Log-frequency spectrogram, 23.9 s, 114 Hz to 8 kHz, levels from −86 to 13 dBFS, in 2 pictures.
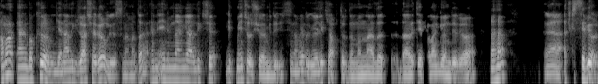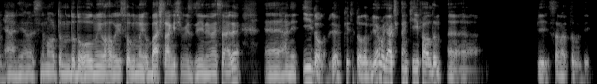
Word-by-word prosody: ama, 185 +7 +3
yani, 140 0 +1
bakıyorum, 140 -5 +4
genelde 115 +3 0
güzel 125 +2 +2
şeyler 125 0 +1
oluyor 85 - +1
sinemada. 85 -1 -5
Hani, 130 +1 -4
elimden 130 0 -2
geldikçe 130 +4 -2 0.2
gitmeye 130 +3 -3
çalışıyorum. 90 -9 0
Bir 90 - -3
de 95 - -1
ü - - -8
sinemaya 110 +3 -4
da - - -1
üyelik 115 +3 0
yaptırdım. 85 -6 -2
Onlar 90 0 +1
da, - - +2
ııı, 90 - -5
davetiye 90 +3 +1
falan 100 +1 0
gönderiyor. 85 -3 +2 0.3
Ha 125 +1 +1
ha. 145 - +3 0.8
Eee, 95 - -3 0.3
açıkçası - - -2
seviyorum, 150 +2 +7
yani, 90 -4 -6
ııı, 90 -1 -7
sinema 100 +2 -5
ortamında 95 0 -2
da 95 - +3
olmayı, 95 +2 +3
o 95 - +1
havayı 95 -1 0
solumayı, 95 -2 0
o 95 - -1
başlangıç 100 0 +3
müziğini 95 +1 -3
vs. - - -8
Eee, 90 -5 -3
hani, 95 -1 -3
iyi 130 -1 +2
de - - +4
olabiliyor, 155 +3 -2
kötü 345 - -8
de - - +2
olabiliyor 85 - +2
ama 165 -2 +4
gerçekten 120 -1 +2
keyif 120 +1 -3
aldığım, 110 -1 +3
eee, 85 -2 -4 1.6
bir 335 0 -3
sanat - - -7
dalı 335 -4 -9
diyeyim. 345 0 -13
100 Hz, 155 wpm, -24 LUFS, 90-130 Hz, 1.6 s, seviyorum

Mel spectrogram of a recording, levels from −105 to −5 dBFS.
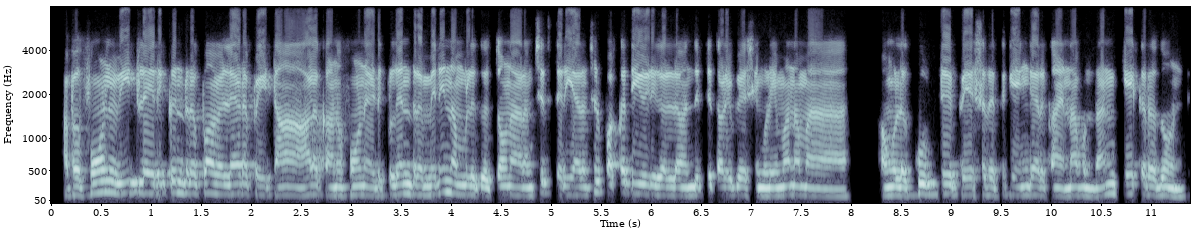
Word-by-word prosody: அப்போ 130 - +1
ஃபோன் 165 +3 +2
வீட்ல 160 0 +2
இருக்குன்றப்போ 155 0 -1
விளையாட 145 +1 +2
போயிட்டா. 125 -1 0 0.2
ஆள - - +1
கானோ. 125 0 -1
ஃபோன 130 0 -1
எடுக்கலன்ற 140 +4 0
மேரி 135 +6 +2
நம்மளுக்கு 135 -3 0
தோண 135 0 +1
ஆரம்பிச்சு, 120 0 0
தெரிய 130 0 +2
ஆரம்பிச்சு, 125 +7 -2
பக்கத்து 165 -1 0
வீட்டுகள்ல 130 -3 +2
வந்துட்டு 130 +3 -2
தொலைபேசி 125 0 -1
மூலியமா 120 +2 +1
நம்ம 125 -2 0 0.7
அவங்கள 125 0 +1
கூப்பிட்டு 150 0 0 0.2
பேசுறதுக்கு 130 0 0
"எங்க 130 +1 +1
இருக்கா? 120 -1 -1
என்ன 125 - 0
பண்ணுறான்னு" 120 +6 -1
கேட்கறது 130 -3 0
உண்டு. 110 +1 -6
130 Hz, 165 wpm, -24 LUFS, 125-150 Hz, 0.7 s, ஃபோன்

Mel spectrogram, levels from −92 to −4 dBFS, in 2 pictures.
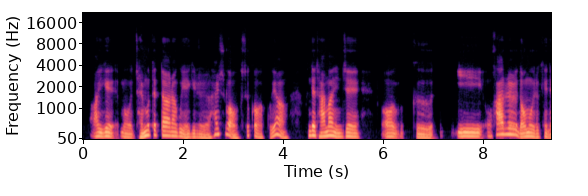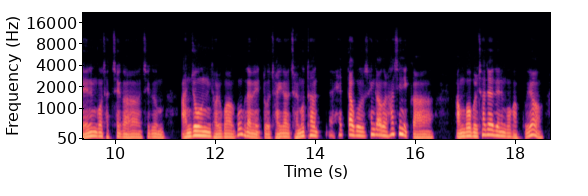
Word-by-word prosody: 아 115 - -1
이게 115 -1 +3
뭐 100 -5 -2
잘못됐다라고 135 0 +2
얘기를 90 -3 -2
할 175 - -2
수가 185 -3 0
없을 75 - -4
것 115 -6 -1
같고요. 95 - -2 0.4
근데 145 +1 +5
다만 125 +3 +4
인제 105 -1 +1 0.4
어 110 -3 0 0.3
그 90 -4 -1 0.5
이 115 -1 +4 0.2
화를 90 0 +3
너무 110 +2 +3
이렇게 100 +2 -3
내는 110 +8 +1
거 120 0 0
자체가 95 -2 -4
지금 95 -3 -4 0.3
안 100 +5 +2
좋은 135 -1 +5
결과고 95 - -2
그다음에 105 - 0
또 90 -4 -3
자기가 100 +3 -2
잘못한 125 +9 0 0.4
했다고 150 -5 +1
생각을 165 -6 0
하시니까 110 - -1 0.4
방법을 115 +3 +3
찾아야 165 +5 +1
되는 130 -4 +1
것 110 0 -3
같고요. 90 - -2
110 Hz, 275 characters per minute, -23 LUFS, 95-135 Hz, 0.5 s, 근데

